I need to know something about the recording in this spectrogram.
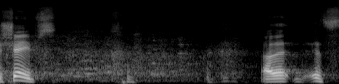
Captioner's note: laughter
